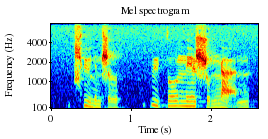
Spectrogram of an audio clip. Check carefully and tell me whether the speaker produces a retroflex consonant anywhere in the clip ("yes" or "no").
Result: yes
